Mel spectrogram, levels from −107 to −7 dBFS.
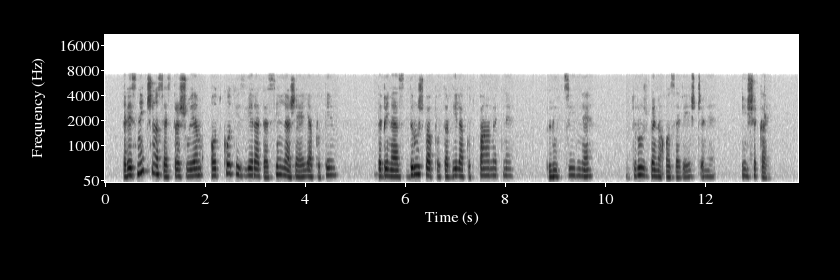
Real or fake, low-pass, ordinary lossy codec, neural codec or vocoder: real; 7.2 kHz; none; none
